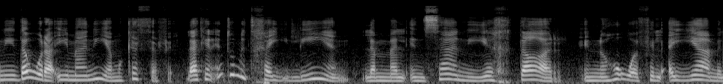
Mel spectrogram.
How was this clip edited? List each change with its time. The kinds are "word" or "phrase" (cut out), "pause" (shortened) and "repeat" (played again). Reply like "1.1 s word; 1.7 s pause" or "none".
1.8 s pause; 3.6 s pause

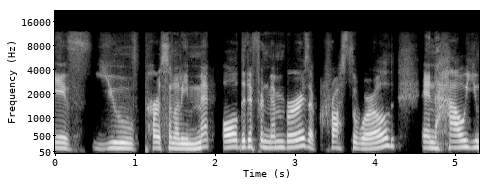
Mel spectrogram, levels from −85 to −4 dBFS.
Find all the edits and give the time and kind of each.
none

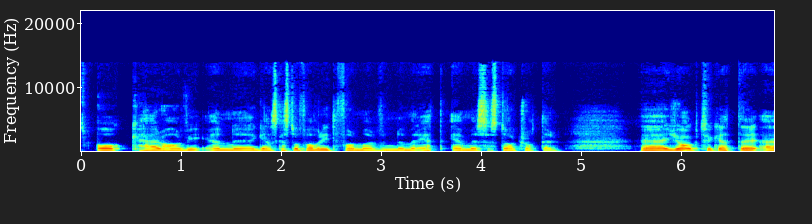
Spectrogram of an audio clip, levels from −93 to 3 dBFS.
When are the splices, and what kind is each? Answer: none

